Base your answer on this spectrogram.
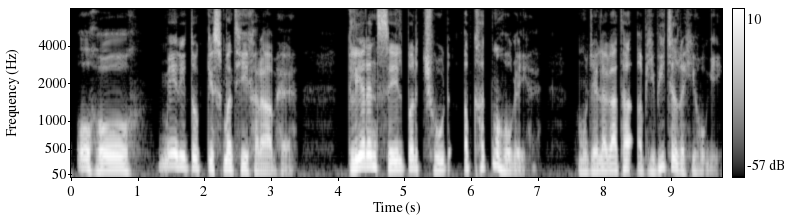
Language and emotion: Hindi, sad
